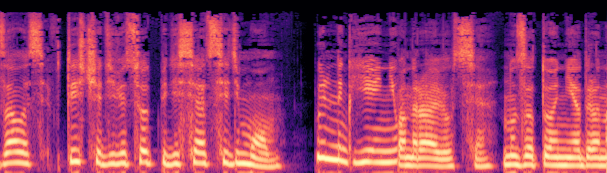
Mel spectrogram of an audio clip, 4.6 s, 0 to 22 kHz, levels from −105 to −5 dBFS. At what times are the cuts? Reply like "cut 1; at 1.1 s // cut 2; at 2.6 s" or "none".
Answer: cut 1; at 2.6 s // cut 2; at 3.0 s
